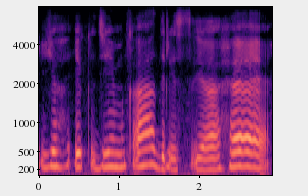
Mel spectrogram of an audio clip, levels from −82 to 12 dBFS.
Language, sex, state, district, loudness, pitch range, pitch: Hindi, female, Jharkhand, Palamu, -15 LUFS, 215-250 Hz, 240 Hz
